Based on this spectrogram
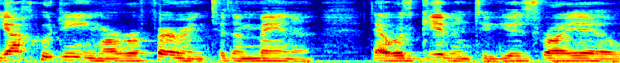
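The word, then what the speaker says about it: מן: these passages the yahudim are referring to the Mana that was given to Israel when they came out of Egypt yahusha is telling them that he is the true Mana the true bread of Elohim to understand this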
